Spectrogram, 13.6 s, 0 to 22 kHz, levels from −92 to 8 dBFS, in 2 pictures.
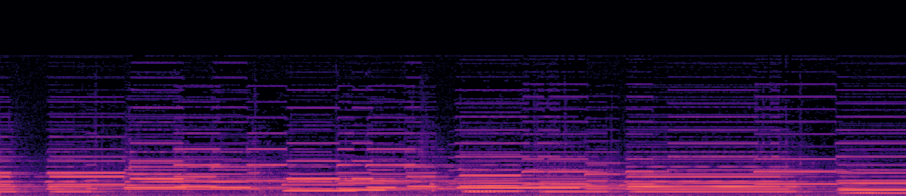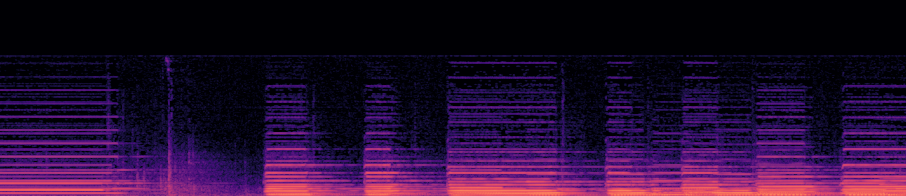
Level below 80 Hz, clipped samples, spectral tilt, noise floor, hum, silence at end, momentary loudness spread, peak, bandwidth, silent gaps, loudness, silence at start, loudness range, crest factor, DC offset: -60 dBFS; under 0.1%; -5.5 dB/octave; -51 dBFS; none; 0 s; 8 LU; -6 dBFS; 16 kHz; none; -23 LUFS; 0 s; 5 LU; 18 dB; under 0.1%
